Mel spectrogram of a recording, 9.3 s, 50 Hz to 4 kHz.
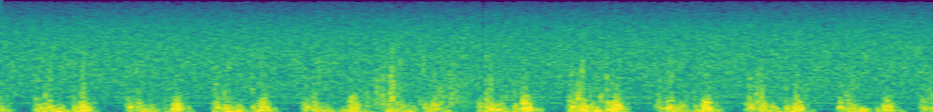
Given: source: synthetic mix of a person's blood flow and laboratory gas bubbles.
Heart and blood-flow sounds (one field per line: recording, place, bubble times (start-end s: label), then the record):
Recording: Doppler ultrasound of blood flow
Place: precordium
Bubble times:
4.18-4.46 s: bubbles
From the record:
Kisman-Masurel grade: 111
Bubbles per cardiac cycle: 1 to 2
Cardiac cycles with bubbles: 1 to 10%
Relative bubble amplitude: barely perceptible (0.100 to 0.250)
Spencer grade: 1 (occasional bubble signal discernible with the cardiac motion signal, with majority of cardiac periods free of bubbles)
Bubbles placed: anywhere in the cardiac cycle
